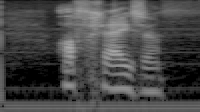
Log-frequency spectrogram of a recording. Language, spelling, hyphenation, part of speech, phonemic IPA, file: Dutch, afgrijzen, af‧grij‧zen, noun / verb, /ˈɑfˌxrɛi̯.zə(n)/, Nl-afgrijzen.ogg
- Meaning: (noun) 1. revulsion, aversion 2. horror; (verb) to have an aversion for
